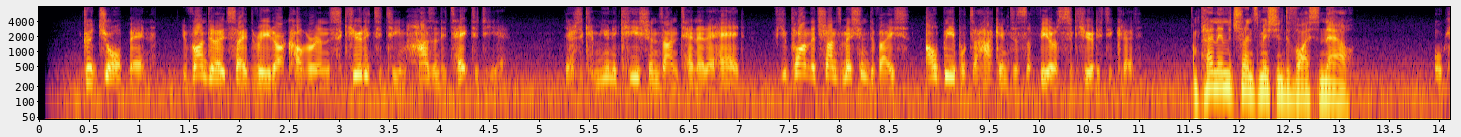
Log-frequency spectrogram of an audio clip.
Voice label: Character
